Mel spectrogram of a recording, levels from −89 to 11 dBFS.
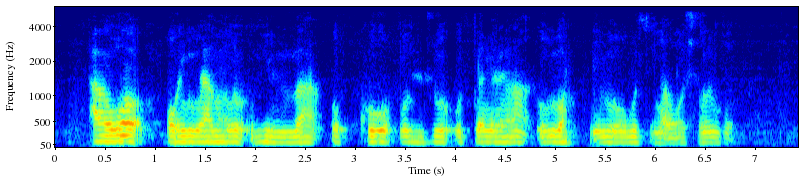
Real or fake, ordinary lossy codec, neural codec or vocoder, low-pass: fake; AAC, 48 kbps; codec, 24 kHz, 1.5 kbps, HILCodec; 5.4 kHz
